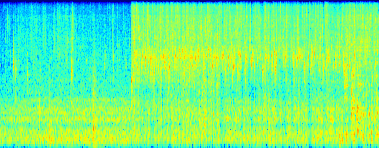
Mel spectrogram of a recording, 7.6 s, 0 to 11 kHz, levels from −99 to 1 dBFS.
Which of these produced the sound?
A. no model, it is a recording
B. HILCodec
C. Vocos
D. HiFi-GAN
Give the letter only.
A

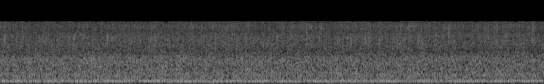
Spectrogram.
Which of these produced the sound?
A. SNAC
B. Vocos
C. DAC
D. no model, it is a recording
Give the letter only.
D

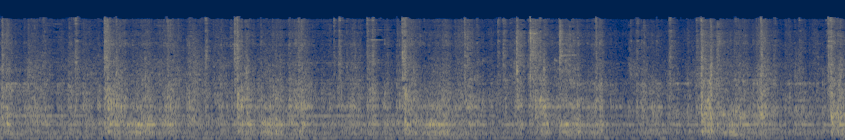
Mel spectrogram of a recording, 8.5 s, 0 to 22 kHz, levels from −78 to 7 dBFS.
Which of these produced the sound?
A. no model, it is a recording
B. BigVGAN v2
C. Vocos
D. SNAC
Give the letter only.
A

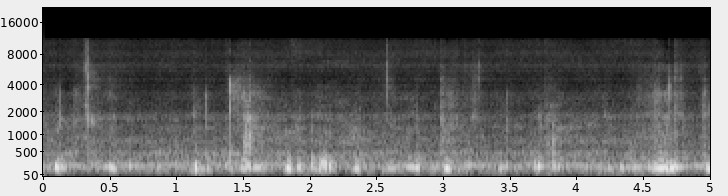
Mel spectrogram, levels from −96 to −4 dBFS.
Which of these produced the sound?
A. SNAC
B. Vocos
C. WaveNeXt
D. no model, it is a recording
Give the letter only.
A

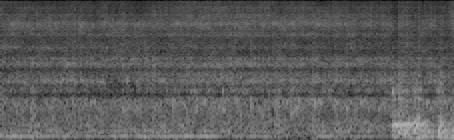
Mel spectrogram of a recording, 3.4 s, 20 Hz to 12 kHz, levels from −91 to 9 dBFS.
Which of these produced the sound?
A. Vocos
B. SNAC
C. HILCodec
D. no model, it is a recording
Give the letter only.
C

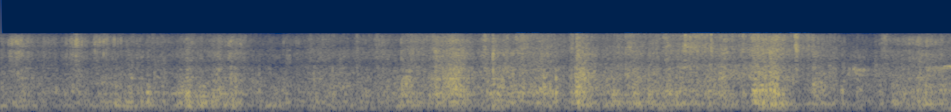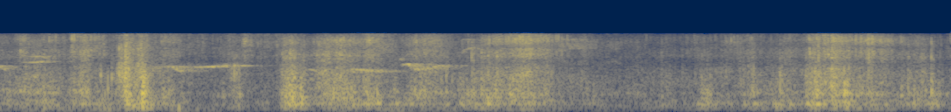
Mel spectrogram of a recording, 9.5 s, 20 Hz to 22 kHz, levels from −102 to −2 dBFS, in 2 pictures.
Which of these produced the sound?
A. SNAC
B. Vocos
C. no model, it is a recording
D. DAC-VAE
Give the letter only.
C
